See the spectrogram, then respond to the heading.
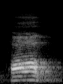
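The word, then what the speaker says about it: folk: फिर उसके बाद है एफ ओ एल के फॉक, फॉक मतलब क्या होता है लोगों का समूह, जन समूह, फॉक पढ़ेंगे एल साइलेंट हो गया, फॉक लोगों का जन समूह।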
